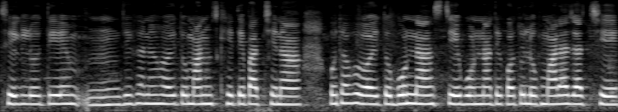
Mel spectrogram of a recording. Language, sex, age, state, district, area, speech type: Bengali, female, 18-30, West Bengal, Murshidabad, rural, spontaneous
